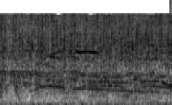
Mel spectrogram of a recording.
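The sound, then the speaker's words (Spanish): Audience applause for a man on behalf of a group of children: loud, continuous clapping from a crowd, with voices mixed into the steady wash. “Vamos a darle un aplauso.”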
